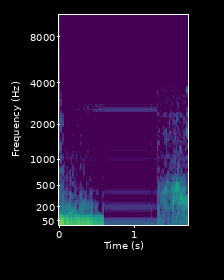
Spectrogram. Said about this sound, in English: Yeah, it sounds to me like you've got a Roger beep in there on that particular HT. I don't have one on, but the channel has a couple of them. I think one for the digital side and one for the analog side. Maybe you're hearing one.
